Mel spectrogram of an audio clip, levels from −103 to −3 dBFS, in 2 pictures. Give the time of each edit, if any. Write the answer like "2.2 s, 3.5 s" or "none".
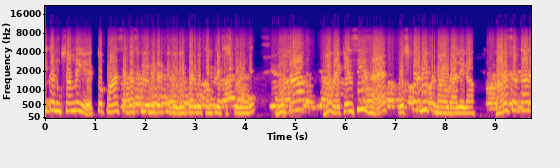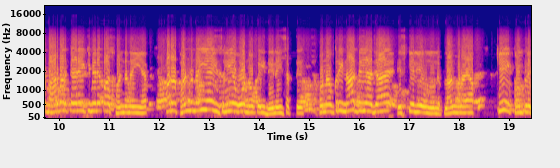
none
